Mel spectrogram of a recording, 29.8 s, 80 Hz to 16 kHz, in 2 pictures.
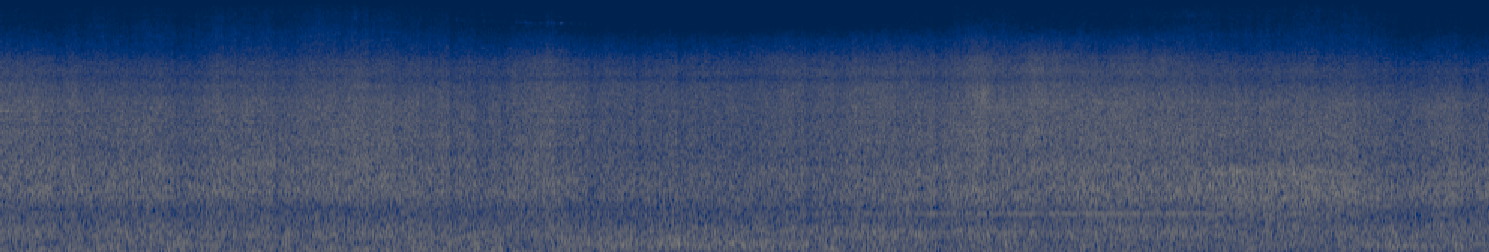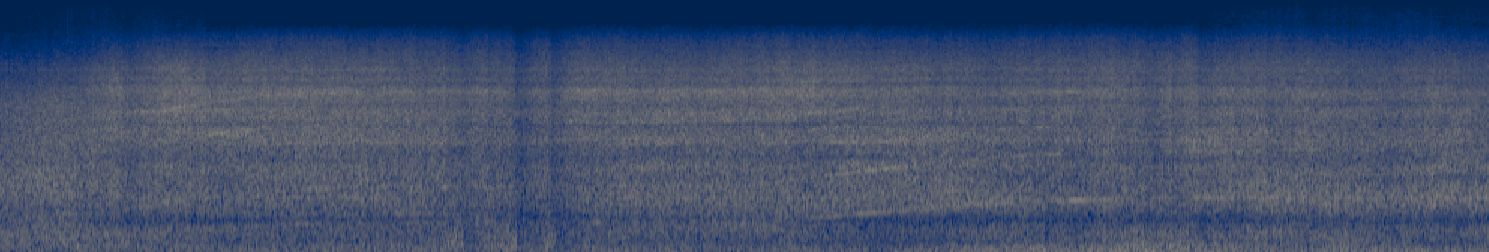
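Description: Jet turbofan engines of a Boeing 777 airliner running at taxi power, a steady loud roar and whine. In the last few seconds a whine rises in pitch and the sound gets slightly louder as the engines spool up.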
